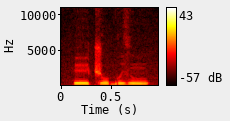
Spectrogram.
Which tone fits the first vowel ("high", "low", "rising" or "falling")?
low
